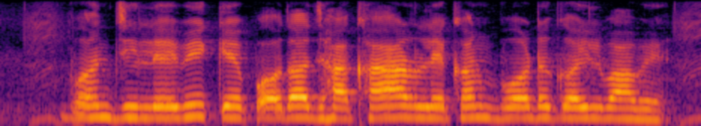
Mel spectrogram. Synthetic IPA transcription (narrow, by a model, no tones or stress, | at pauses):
bənd͡ʒilebikepɔd̪ad͡ʒʱakʰaɾlekʰənbəɖɡəɪlbabe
